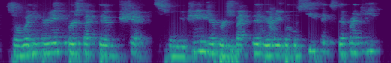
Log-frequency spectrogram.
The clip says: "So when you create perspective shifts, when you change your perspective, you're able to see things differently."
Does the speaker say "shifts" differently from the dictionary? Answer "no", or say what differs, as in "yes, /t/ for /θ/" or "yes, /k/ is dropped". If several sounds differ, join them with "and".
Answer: no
